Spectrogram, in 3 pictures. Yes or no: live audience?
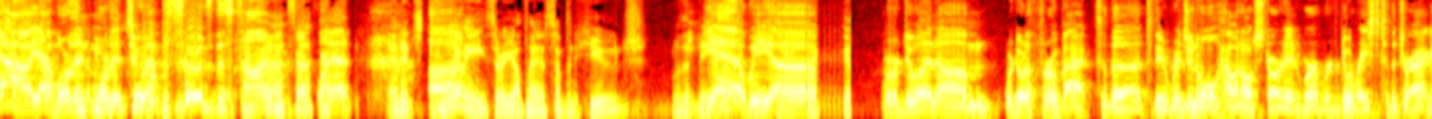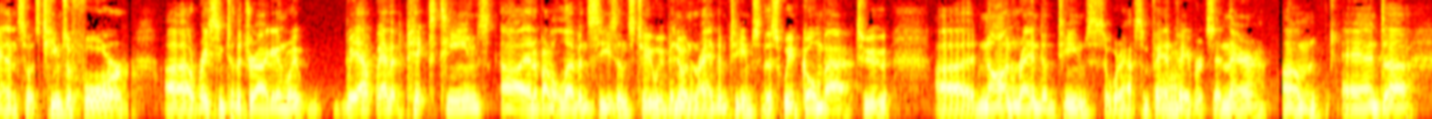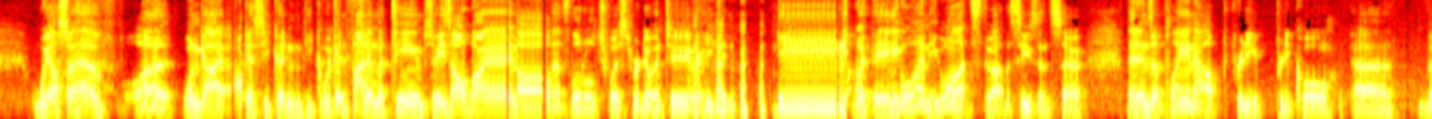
no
